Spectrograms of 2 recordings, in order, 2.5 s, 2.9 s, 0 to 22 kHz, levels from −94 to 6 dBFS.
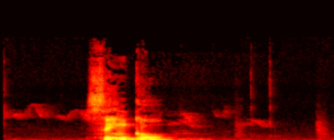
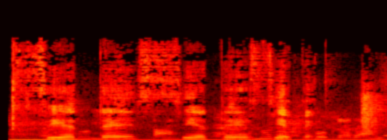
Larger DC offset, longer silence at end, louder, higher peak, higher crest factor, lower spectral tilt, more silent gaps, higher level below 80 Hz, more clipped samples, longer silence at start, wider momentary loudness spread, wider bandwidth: neither; first, 1.25 s vs 0 s; first, -15 LUFS vs -32 LUFS; first, 0 dBFS vs -14 dBFS; about the same, 20 dB vs 20 dB; first, -5.5 dB/octave vs -1 dB/octave; neither; second, -56 dBFS vs -46 dBFS; neither; first, 0.65 s vs 0.05 s; first, 23 LU vs 5 LU; second, 13.5 kHz vs 16.5 kHz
